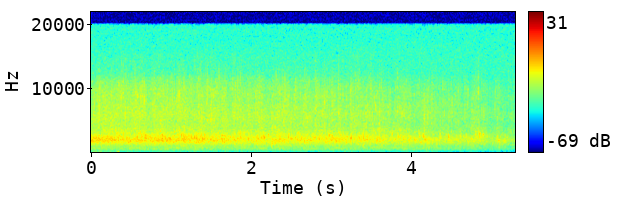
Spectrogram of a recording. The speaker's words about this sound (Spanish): ¿Qué tal se le da un aplauso al Señor bien fuerte?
